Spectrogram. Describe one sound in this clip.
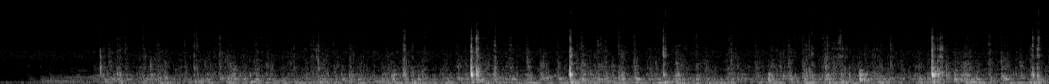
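A washing machine drum turns, sloshing and tumbling laundry with occasional thumps.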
